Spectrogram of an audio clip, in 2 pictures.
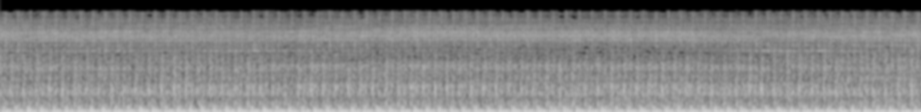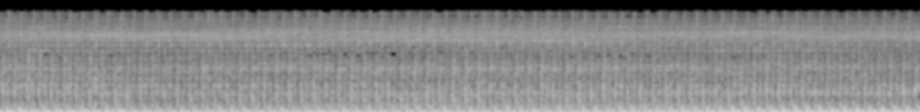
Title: Ticking Noise Much Better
